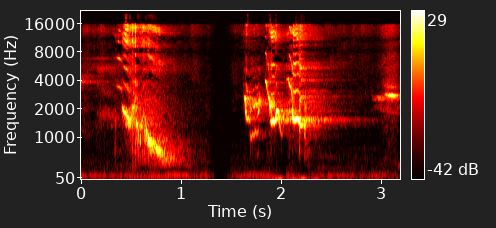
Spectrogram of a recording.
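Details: Young common hill myna, not yet moulted, giving harsh squawks: a rasping note sliding downward, then after a pause a burst of grating, buzzy calls and a short high note, over a low hum.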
